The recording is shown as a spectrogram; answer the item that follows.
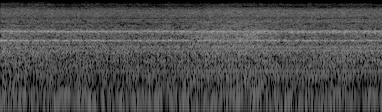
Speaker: And then the pressure switch is cycling. It's a pretty cool day out here today. It will kick back on here in a second.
